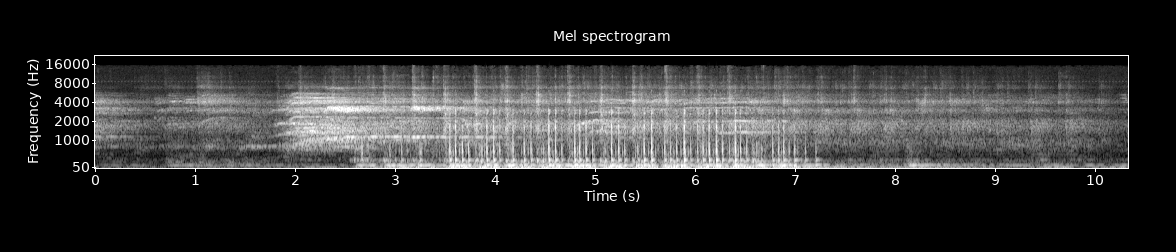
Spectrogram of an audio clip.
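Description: Music played over the hall's loudspeakers, swelling about two seconds in, loudest in the middle with a steady bass and quick beat, then fading away near the end.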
